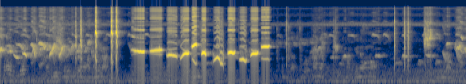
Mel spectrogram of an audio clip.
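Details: White-rumped shama song meant to provoke other shamas into singing: varied whistled and slurred notes at first, then a loud run of about ten rapid, clear, bouncing phrases, followed by near silence with a few faint notes.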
